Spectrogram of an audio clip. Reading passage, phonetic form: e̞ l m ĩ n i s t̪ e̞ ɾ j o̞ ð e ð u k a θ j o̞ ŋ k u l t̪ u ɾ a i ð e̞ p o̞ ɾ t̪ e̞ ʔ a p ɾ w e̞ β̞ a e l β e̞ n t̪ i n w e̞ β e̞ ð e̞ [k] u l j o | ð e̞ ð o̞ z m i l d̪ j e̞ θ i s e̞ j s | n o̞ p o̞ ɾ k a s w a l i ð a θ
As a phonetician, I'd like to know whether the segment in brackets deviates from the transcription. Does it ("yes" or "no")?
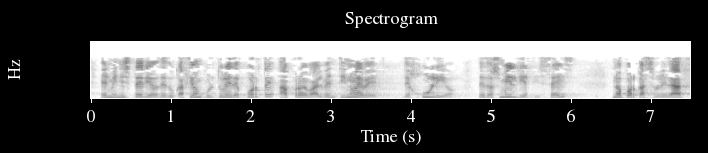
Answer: yes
